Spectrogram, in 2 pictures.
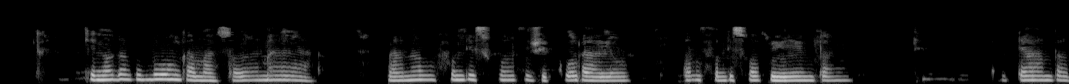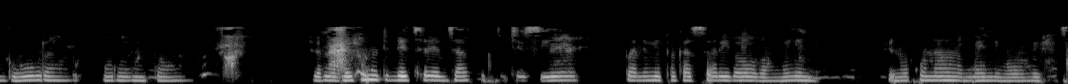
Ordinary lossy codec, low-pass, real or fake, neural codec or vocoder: MP3, 24 kbps; 7.2 kHz; fake; codec, 24 kHz, 3 kbps, HILCodec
